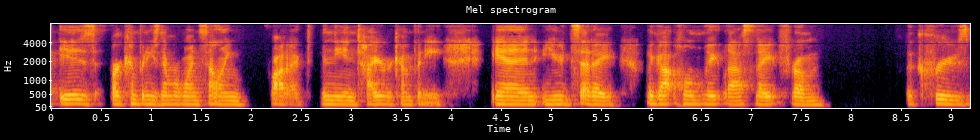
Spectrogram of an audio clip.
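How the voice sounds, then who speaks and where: A hoarse woman in her thirties or forties, a guest chatting in a rambling way about her work in sales. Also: sits low, dark tone. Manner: chatty, rambling, many restarts. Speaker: guest, supplement company sales rep. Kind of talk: casual interview chat.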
